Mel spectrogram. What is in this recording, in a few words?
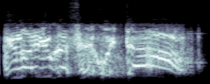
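Korean damaged oil mood high, speech; War Thunder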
